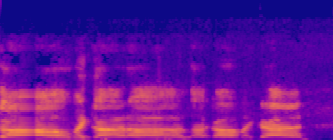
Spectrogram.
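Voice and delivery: mock very slow, high, cringing freaked-out reaction. Speaker retells how the man who broke his arm reacted, acting out a freaked-out reaction. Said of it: "He was even more freaked out than me".

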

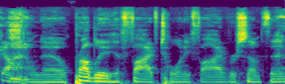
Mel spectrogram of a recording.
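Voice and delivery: put-on downcast voice. Retelling a man's answer to his question about road miles, imitating a dejected voice. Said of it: "in a very almost dejected voice".

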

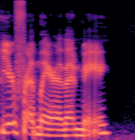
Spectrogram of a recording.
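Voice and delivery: playfully teasing, ribbing. Answering a conversation partner who just described their way of working, teasing. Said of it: "I'm teasing you".

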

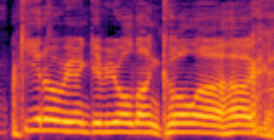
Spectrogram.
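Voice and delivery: put-on high Italian uncle voice and accent. Acting out Uncola as a cool uncle who wants a hug: Italian uncle voice. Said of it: "Like an Italian uncle".

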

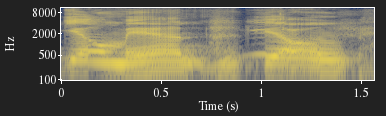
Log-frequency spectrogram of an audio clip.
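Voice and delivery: very high, creaky, rough, casual dude-speak voice. Describing the sound engineer who introduced them, imitating Johnny. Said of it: "I feel like I have to imitate this".

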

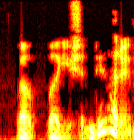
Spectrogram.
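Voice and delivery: dry, understated, underplayed delivery carrying no weight. Retelling a film line about quitting smoking: imitating a muted deadpan delivery. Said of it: "the deadpan delivery".

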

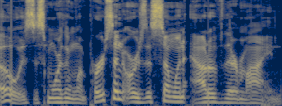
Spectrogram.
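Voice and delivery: plain

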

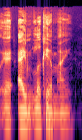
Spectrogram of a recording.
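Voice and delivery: put-on Memphis accent, film-character style delivery. Showing how Terrence Howard sounds in Hustle and Flow: Terrence Howard Hustle and Flow voice. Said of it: "that's Terrence Howard from Hustle and Flow".

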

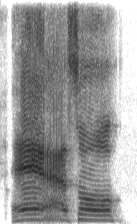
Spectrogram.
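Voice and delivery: mock drunk, loud, sloppy woman's calling-out voice. Picturing her drunk and disheveled, imitating a drunk woman. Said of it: "imagining her, like, drunk and disheveled".

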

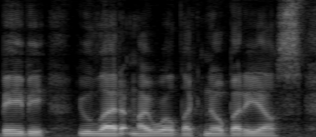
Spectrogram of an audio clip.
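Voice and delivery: ordinary talk

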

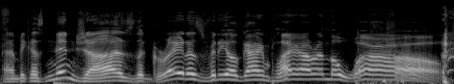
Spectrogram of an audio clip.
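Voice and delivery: very high put-on announcer voice, drawn-out "world". Making a point to the others on the show, in a radio voice. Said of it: "is this going to be your radio voice?".

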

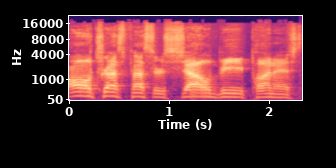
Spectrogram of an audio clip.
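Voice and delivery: slow, drawn-out warrior scream. Voicing a large dwarf at the end of his turn, screaming out. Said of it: "he's just like starts screaming out".

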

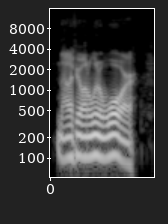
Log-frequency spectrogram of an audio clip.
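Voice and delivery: normal talking voice

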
